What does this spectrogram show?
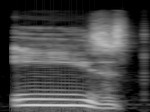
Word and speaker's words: eased: He says, he eased off the accelerator a little. Catenation here. Eased off, eased off, eased off. This is not pronounced as s, but z. Eased off with a long E.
